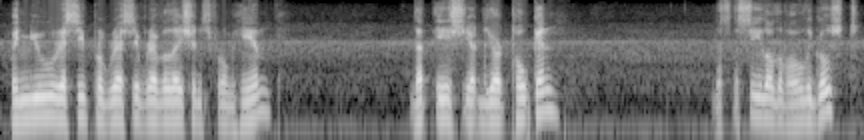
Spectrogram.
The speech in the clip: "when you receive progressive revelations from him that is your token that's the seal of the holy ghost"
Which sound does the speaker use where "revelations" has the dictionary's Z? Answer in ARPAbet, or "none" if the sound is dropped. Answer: S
